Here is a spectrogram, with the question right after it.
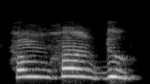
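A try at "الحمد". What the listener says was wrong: Alhamdu. Al. Ham. Du. And all together this is alhamdu. Okay, make sure that you're looking at all your letters as well. I thought you might have mixed this ha up for something.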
